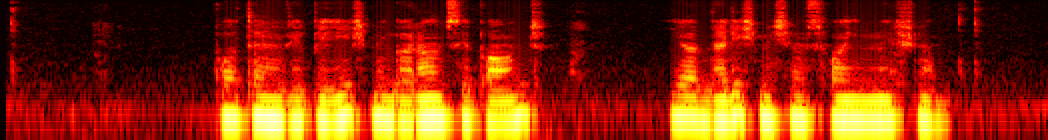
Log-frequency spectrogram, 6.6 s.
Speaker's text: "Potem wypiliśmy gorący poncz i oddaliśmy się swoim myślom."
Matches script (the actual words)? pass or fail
pass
